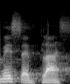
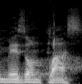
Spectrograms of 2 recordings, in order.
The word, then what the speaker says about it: mise en place: It's not Mise en place, it's actually maison place, right?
